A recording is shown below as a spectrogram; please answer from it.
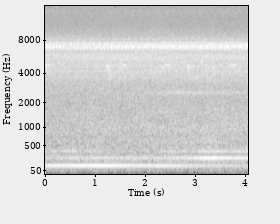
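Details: A September evening in a garden: a thin, continuous high cricket trill runs throughout. It sits over prominent steady low-pitched humming tones, probably mechanical.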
